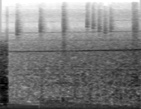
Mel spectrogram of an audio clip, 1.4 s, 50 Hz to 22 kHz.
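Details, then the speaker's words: Mooney single-engine aircraft run-up at 2000 RPM after mag and carb heat checks; prop control cycled, brief RPM drop and propeller pitch tone change, then settles evenly; normal run-up. "And we're gonna cycle the prop control or pull that out. We got a drop, we hear the prop pitch change, and we're good."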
